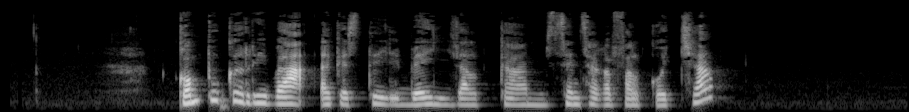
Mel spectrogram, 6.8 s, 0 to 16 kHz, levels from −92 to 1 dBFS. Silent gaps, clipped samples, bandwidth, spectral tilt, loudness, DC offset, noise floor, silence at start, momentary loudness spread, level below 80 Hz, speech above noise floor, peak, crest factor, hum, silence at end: none; under 0.1%; 11.5 kHz; -5.5 dB/octave; -25 LUFS; under 0.1%; -78 dBFS; 1.35 s; 14 LU; -78 dBFS; 54 dB; -2 dBFS; 24 dB; none; 1.45 s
